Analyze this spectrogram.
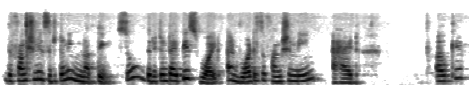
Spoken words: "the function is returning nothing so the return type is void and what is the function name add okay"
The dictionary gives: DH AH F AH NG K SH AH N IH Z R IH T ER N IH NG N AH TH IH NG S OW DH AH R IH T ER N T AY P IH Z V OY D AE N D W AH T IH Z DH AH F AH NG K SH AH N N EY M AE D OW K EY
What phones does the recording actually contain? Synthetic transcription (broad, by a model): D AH F AH NG K SH AH N IH Z R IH T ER N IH NG N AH T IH NG S OW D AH R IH T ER N T AY P IH Z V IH D AE N D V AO T IH Z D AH F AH NG K SH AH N N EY M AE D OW K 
